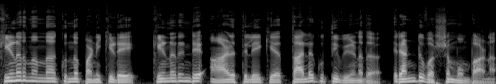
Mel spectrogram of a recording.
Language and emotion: Malayalam, neutral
